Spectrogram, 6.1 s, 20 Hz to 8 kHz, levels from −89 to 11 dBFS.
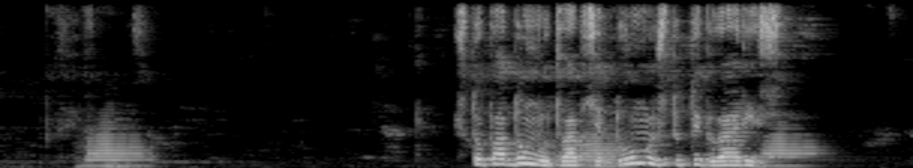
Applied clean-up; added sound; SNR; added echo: classical method WPE with log-MMSE.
